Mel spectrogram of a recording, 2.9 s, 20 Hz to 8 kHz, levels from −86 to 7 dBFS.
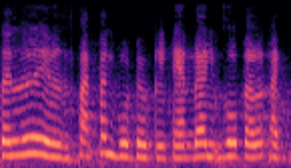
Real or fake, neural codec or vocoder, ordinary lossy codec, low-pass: fake; codec, 24 kHz, 0.9 kbps, WavTokenizer, medium music audio release; none; 7.2 kHz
